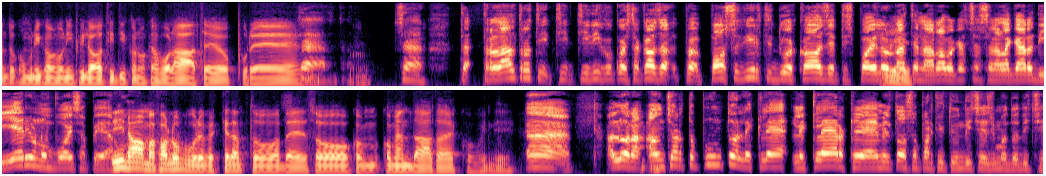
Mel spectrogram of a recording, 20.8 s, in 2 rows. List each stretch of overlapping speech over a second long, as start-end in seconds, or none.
none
